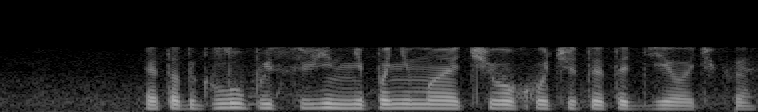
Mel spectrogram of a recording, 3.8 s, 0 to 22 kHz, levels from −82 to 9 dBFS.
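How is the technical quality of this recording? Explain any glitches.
The one glitch sits at the very start of the clip, in the pause before the talking begins; the audio is band-limited, with nothing above 4 kHz, and a low room noise about 40 dB below the speech runs underneath.

From 0.00 to 0.72 s, the background is replaced by comfort noise. Instead of the room's natural hiss, that opening 720 ms carries a smooth, featureless noise about 4 dB quieter than the real background that follows, which itself sits about 29 dB below the loud passages. This is likely discontinuous transmission: with no speech detected, the sender paused and the receiver filled the gap with synthetic noise roughly matched to the background's spectrum. The switch to the genuine background is audible as a small step in level and texture when the sound starts.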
